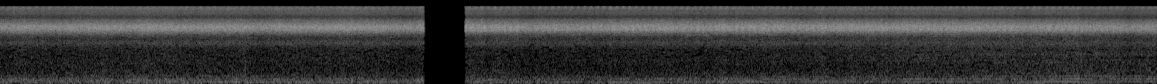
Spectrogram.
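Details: A steady electric-sounding sizzle from a large brown cicada on a summer day, constant in loudness, with one brief dropout around four seconds in.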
